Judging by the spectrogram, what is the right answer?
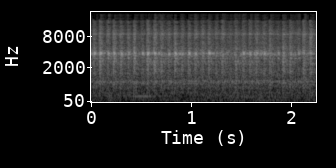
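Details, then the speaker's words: Shockwave therapy device running a program at 16 pulses per second: rapid, regular mechanical tapping. "por ejemplo sería que yo la pongo hermana 16 golpes por segundo que sería nuestra frecuencia y entonces aquí se va a notar perfectamente"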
